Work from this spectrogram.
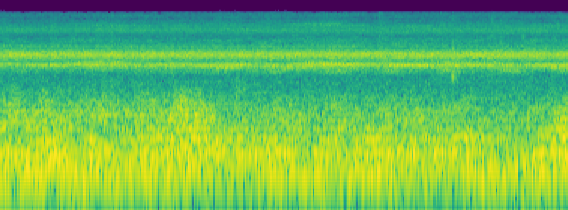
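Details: Crickets chirping in a backyard on a summer night in Virginia: a steady, high-pitched shimmering chorus with no breaks, partly masked by a broad, rumbling background hiss.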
